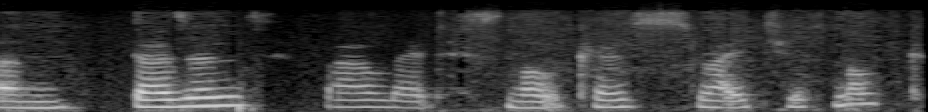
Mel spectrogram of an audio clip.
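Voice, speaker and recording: At a very slow pace, a woman talks in a somewhat breathy voice of medium pitch. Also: ordinary pitch variation. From China. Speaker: university student. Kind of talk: class group discussion.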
